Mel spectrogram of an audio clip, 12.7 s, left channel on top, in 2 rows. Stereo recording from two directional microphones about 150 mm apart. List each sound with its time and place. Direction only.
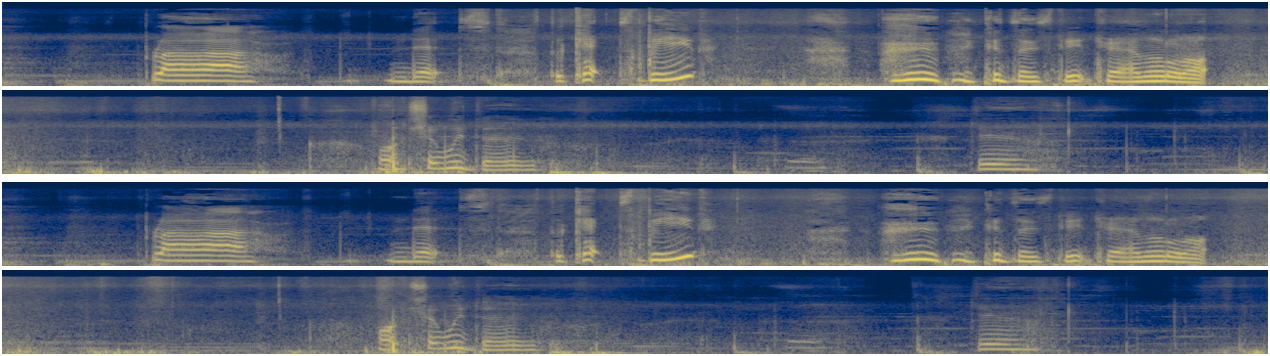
0.7 s a woman's voice: 30° left (ahead or behind)
3.1 s speech: 15° left (ahead or behind); by 5.1 s 30° left (ahead or behind)
5.1 s speech: 50° left (ahead or behind)
7.6 s a sound: 35° left (ahead or behind)
8.5 s speech: 5° right (ahead or behind)
11.1 s speech: 15° left (ahead or behind)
